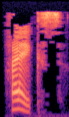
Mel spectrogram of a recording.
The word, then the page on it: hikes: British English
